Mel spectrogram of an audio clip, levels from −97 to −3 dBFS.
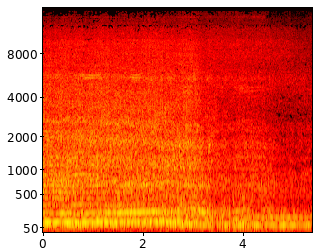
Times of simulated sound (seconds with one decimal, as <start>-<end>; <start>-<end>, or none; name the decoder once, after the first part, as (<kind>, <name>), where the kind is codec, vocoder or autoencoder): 0.0-0.5 (autoencoder, DAC-VAE); 1.1-1.5; 3.3-4.0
